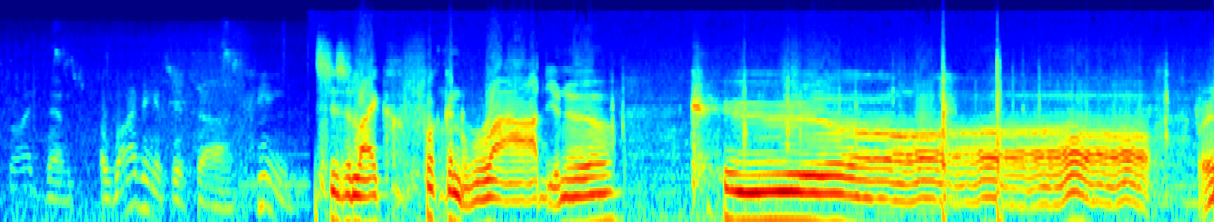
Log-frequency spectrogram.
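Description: A lo-fi home recording from a posthumously released album: a quiet murmured vocal passage gives way to a loud voice singing long, wavering, sustained notes, with no clear instruments behind it.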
